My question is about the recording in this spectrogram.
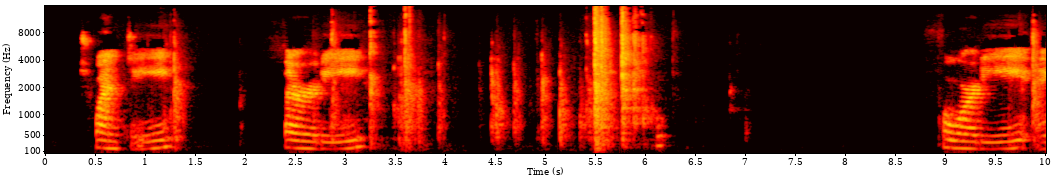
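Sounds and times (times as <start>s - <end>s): plastic cubes clicking: 3.2s - 6.2s.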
